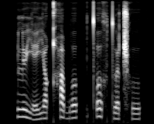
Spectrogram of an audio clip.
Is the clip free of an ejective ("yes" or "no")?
no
